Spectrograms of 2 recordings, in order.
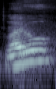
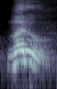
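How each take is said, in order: First: The pitch rises across the word. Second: The pitch falls across the word. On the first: It means origin. "then maru is rising tone" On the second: It means a seed of a fruit or a bone of a fish. "falling tone Maru"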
